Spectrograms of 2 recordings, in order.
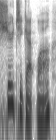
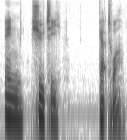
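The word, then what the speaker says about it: Ncuti Gatwa: I've no well I I thought it was shy gatwa and then uh I read somewhere and then someone said no actually you pronounced the N at the beginning you go in shoy Gat anyway um he him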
